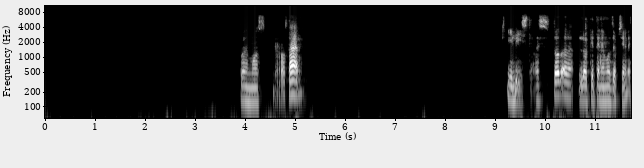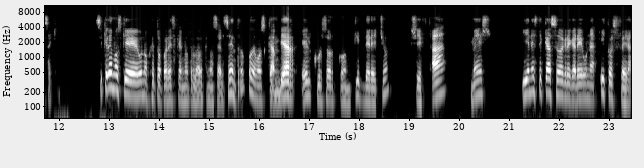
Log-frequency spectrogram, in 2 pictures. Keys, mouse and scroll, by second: 0.5 click, 2.1 click, 5.6 click, 10.8 Delete, 12.0 shift+middle click, 12.9-14.0 scroll down 1, 14.3 scroll down 1, 19.0 shift+a.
